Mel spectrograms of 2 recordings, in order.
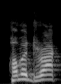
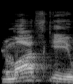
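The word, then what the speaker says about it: Hromadske: And it's on, how do I pronounce this? Hamadrak Radio in Kyiv, is that correct? Hamadsky, which is public radio.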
